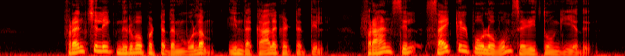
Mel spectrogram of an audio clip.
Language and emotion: Tamil, neutral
